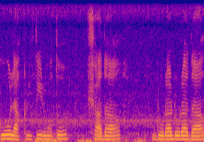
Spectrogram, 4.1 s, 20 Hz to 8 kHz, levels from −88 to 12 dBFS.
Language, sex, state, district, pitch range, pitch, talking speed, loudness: Bengali, female, West Bengal, Malda, 195-210 Hz, 205 Hz, 115 wpm, -15 LUFS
